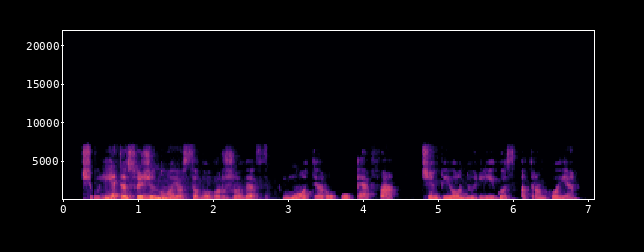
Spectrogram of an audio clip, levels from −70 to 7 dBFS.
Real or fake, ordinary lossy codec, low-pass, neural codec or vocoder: fake; AAC, 48 kbps; 7.2 kHz; vocoder, 44.1 kHz, 128 mel bands every 256 samples, BigVGAN v2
